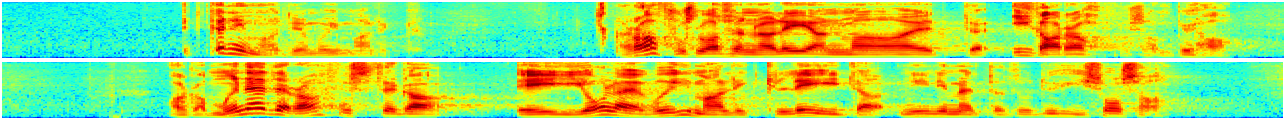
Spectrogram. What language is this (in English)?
Estonian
